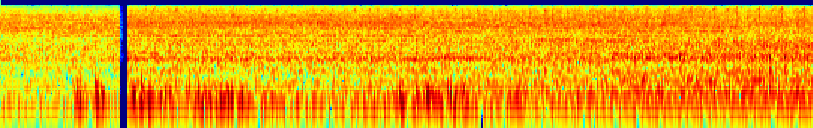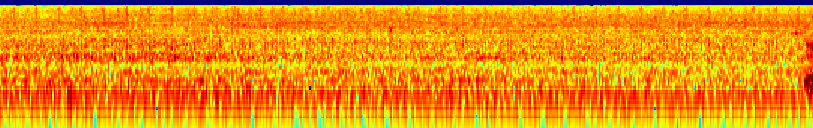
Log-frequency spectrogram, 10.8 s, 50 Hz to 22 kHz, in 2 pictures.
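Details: BMW E46 330i turbo at idle. A light, quick tick over a steady hum appears once the oil warms and was present before the turbo conversion. Lifters were replaced two years ago without helping; owner suspects a valve problem. Cause unconfirmed.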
